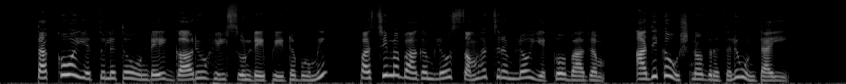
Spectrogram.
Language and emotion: Telugu, neutral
